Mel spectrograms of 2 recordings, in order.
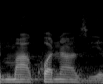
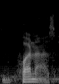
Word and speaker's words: Mkhwanazi: them to pronounce muanaz, they will put an a after m. They will say muanazi and there's no a muanas.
